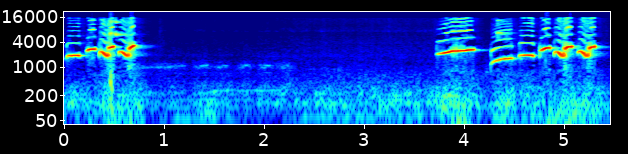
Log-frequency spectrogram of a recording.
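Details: Female white-rumped shama's call to the male: two phrases of bright whistles, the second opening with a long upslurred note, then a lower downslur and a fast jumble of twisting notes. Silent gaps between.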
